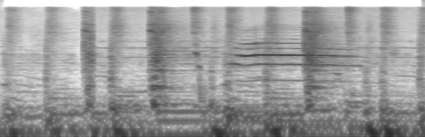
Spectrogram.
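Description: A cat meows in a drawn-out, wavering cry, clear, over a low steady rumble with no one talking.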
